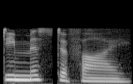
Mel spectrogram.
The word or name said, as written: demystify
